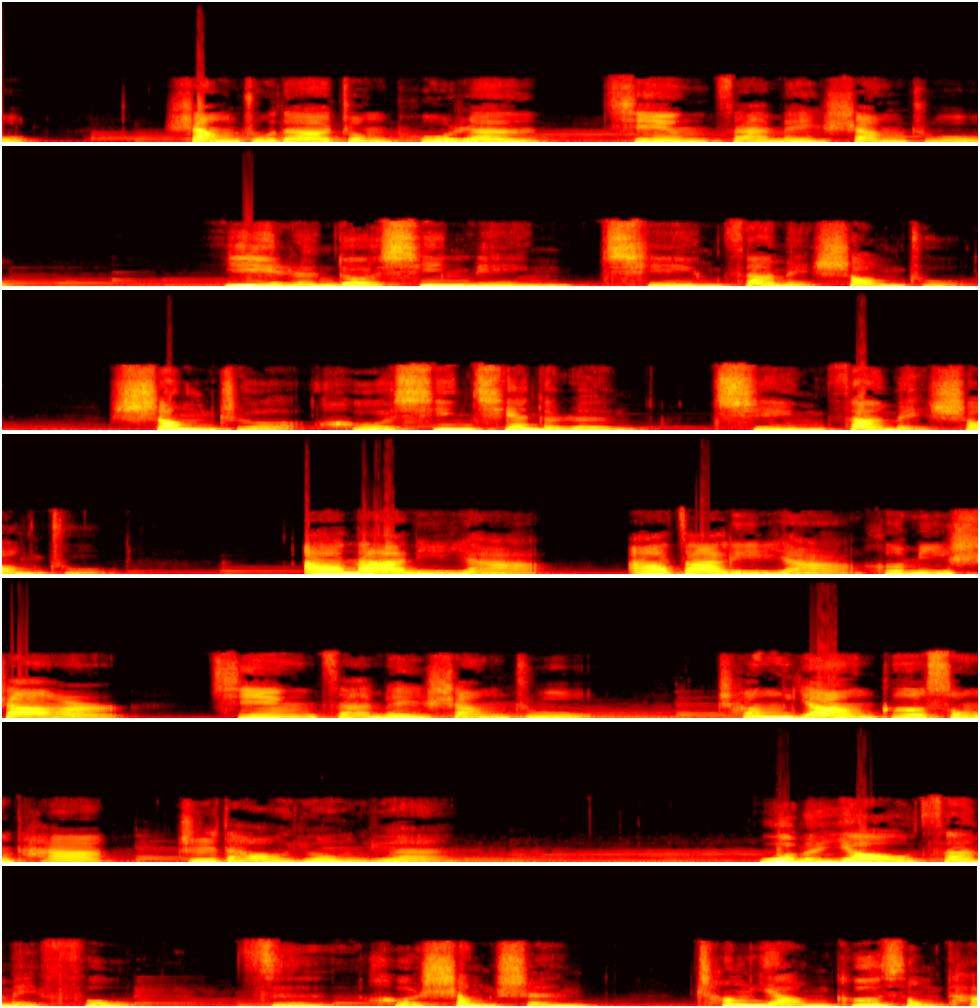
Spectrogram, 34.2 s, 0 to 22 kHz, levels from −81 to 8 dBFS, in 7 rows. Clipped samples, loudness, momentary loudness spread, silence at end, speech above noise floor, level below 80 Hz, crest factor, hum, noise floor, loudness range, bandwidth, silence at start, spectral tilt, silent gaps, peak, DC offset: under 0.1%; -15 LUFS; 15 LU; 0 s; 29 dB; -48 dBFS; 16 dB; none; -44 dBFS; 5 LU; 11 kHz; 0 s; -4.5 dB/octave; none; 0 dBFS; under 0.1%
